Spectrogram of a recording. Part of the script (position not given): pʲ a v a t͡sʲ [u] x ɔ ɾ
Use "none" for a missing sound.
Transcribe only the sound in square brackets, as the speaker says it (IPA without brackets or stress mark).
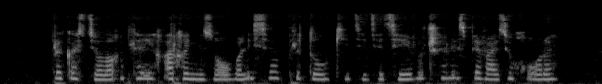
u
